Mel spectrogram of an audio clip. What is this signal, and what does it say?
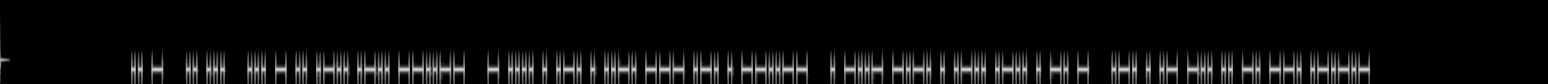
Morse code, heard as a keyed tone, about 34 wpm, 700 Hz. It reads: IT IS STILL, THEREFORE, EXCELLENT READING.
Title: Sentences from Top 1000 Words 35wpm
